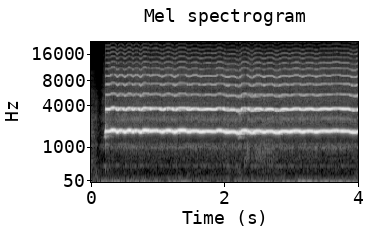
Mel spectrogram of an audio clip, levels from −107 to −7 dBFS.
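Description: Sounds here, and from about 0.80 s right through to the end there's a time-stretched section: the pace suddenly drops to roughly 0.61 times normal speed while the pitch stays put. That slowed stretch drags, because short slices are being repeated to pad out the length. The likely cause is software stretching that part to fit a longer slot while preserving pitch.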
